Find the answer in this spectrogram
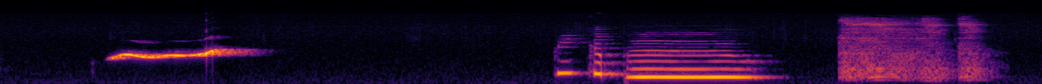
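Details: Talkative male African grey parrot living as a pet in a Texas home: one rising whistle, then a nasal harmonic voice-like note, followed by a breathy spluttering raspberry sound.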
